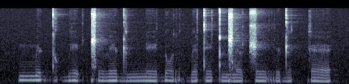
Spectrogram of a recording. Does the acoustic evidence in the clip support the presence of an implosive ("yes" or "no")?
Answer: yes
